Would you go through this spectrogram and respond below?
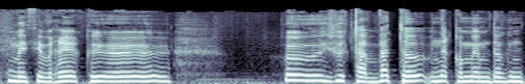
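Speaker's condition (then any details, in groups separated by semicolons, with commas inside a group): Profound congenital deafness; later cochlear implant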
